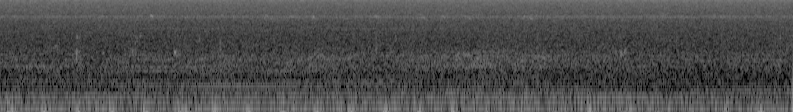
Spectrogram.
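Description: Steady run of low thumps, about three a second, with faint insect chirping behind.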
